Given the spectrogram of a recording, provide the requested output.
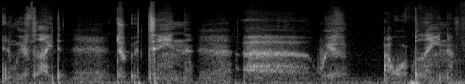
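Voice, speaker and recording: A whisper comes at a very slow pace against noticeable background noise. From France. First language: French. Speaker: ASMR creator. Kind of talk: ASMR storytelling. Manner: whispering; halting.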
